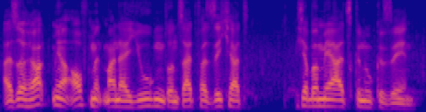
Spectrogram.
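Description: A man's voice: mid-range voice, fast talker, natural voice. A man playing an earnest, dutiful young priest in a radio drama, speaking formally and precisely. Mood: firm, piqued. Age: young adult.

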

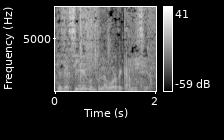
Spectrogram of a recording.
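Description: A man's voice: lowish voice, fairly quick, lightly acted. A man narrating a gothic radio drama in a solemn, suspenseful, literary style. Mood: urgent, suspenseful. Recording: radio play with music underneath.

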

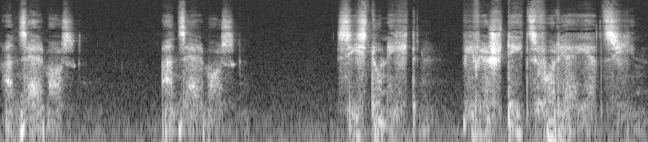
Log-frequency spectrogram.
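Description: A man voicing enchanted little female snake spirits in a breathy, hissing, slow and coaxing whisper, as in a storybook. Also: sharp tone, no room sound. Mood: eerie, coaxing.

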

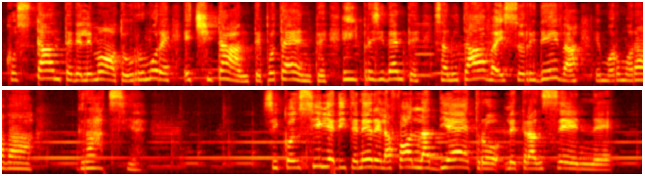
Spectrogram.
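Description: A woman giving a dramatic literary reading in measured, emphatic phrases, in the style of radio theatre. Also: high voice. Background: music.

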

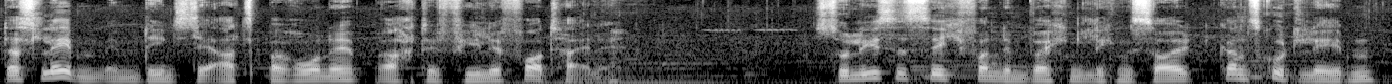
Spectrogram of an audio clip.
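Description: A man playing a fantasy convict who recounts camp life in measured, matter-of-fact first-person audio drama narration. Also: on the low side, animated, warm tone, soft background music, natural voice. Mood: matter-of-fact recollection.

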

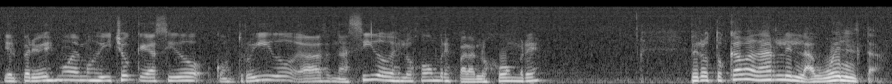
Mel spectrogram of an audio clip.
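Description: A man's voice: high voice, animated, unhurried, darkish tone, slight background noise. A man with a Bolivian accent hosting a radio show, explaining things emphatically and with opinion. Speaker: radio host. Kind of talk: radio discussion and biographical narration.

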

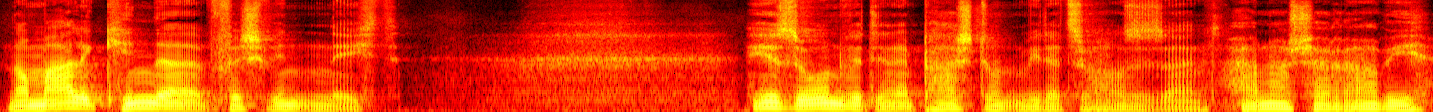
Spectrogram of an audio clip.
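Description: An actor playing a weary, dismissive middle-aged police inspector in a radio drama, deadpan and brusque. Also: male voice, deep voice, gravelly, a little hiss or hum, heavily acted. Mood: weary, brooding. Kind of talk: radio drama acting with inner monologue.

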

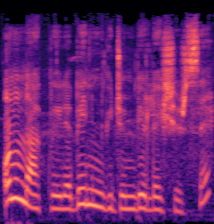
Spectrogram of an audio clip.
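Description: A woman's voice: fairly low pitch, big pitch swings, brisk, warm tone, pitched below the performer's own voice. A woman voicing an aging, weakened, greedy wolf in a children's story, blunt and eager. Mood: pondering.

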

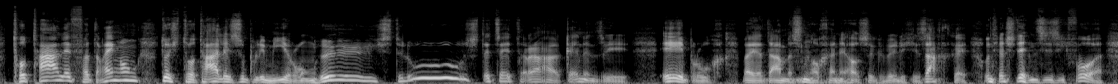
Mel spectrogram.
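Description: An actor playing an embittered, self-pitying middle-aged double bassist in a rambling, theatrical radio monologue, pedantic and given to muttering and indignant declaiming, with a husky voice. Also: male voice. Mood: indignant, scornful. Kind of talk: theatrical radio play monologue, confiding to a listener.

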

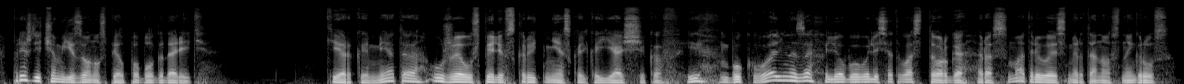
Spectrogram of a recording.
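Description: A man's voice: fairly low pitch, warm tone, no echo, studio quality. A man reading a novel as an audiobook narrator in a scripted storytelling style.

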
